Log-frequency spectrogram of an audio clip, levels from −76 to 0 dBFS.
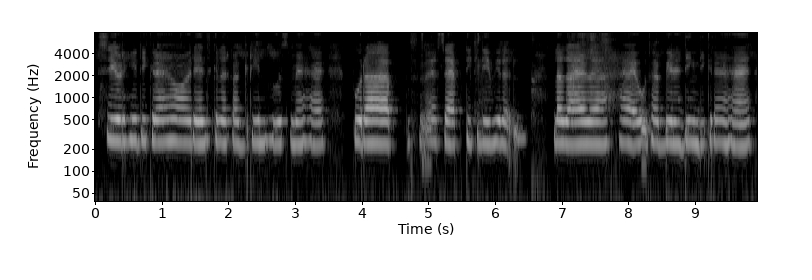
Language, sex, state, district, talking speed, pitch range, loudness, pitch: Hindi, female, Chhattisgarh, Balrampur, 150 wpm, 235-250 Hz, -35 LUFS, 240 Hz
